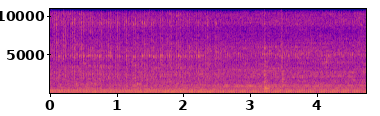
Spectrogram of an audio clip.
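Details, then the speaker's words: Honda HS80 snowblower, fast throttle set to spec at 3600 rpm, first gear taking a full bite of snow: the engine holds a steady, strong note with no bogging and throws snow farther. Normal engine under load. "it doesn't appear to be bogging down at all and as you can see it was throwing it much further"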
